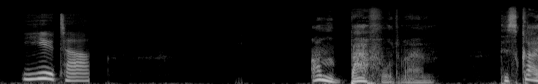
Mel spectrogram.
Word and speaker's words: Utah: Plan B out in Utah, like YOUTAWL. Honestly, bro, that has to be brain damage, man. Someone needs to ask him about, like, why do you add letters to something? Like, how could you pronounce Utah like that when it's meant to sound like this? Utah.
